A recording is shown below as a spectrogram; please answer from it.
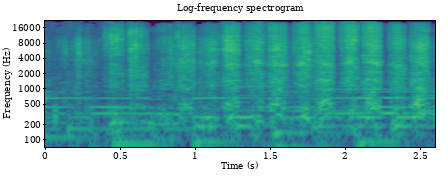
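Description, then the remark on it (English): A hand saw rasps back and forth through a woody sage plant stem in quick, steady strokes, loud, with no voices. “See how easy this is to cut?”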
